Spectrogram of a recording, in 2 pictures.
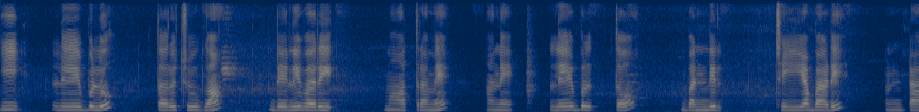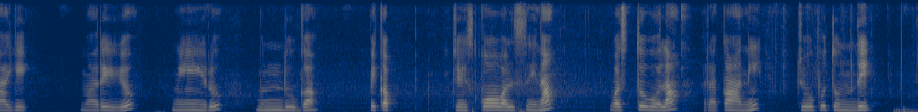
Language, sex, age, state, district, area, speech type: Telugu, female, 30-45, Andhra Pradesh, West Godavari, rural, read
